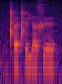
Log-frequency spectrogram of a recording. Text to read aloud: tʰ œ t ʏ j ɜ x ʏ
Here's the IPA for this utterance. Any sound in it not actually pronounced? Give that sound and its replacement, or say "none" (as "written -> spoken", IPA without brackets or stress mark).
t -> tʰ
